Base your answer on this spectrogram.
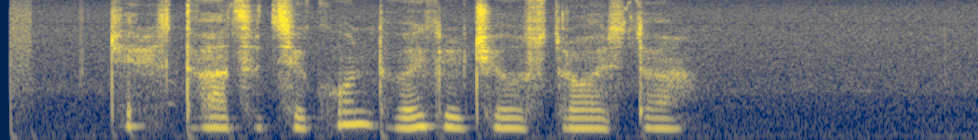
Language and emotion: Russian, neutral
